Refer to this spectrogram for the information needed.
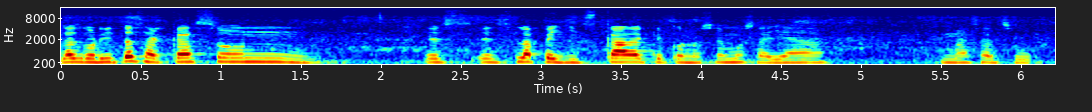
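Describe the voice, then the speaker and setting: A woman with a fairly high voice speaks at a fairly slow pace in a flat, monotone delivery that is somewhat breathy, with big swings in loudness and long, frequent pauses. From Mexico, Puerto Vallarta (Pacific coast). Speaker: podcast co-host. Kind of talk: casual chat.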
